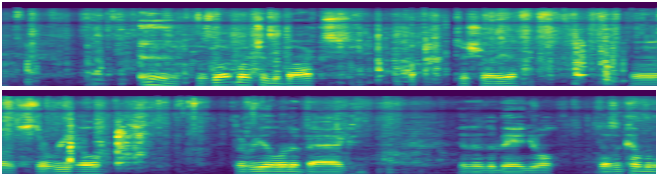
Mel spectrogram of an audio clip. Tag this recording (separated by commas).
inside a small room, Speech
